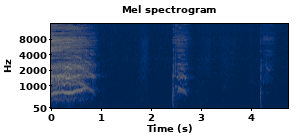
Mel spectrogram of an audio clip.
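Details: Recorded with a new high-fidelity microphone: a short burst of voiced coughing or throat clearing followed by two brief dry coughs in a quiet room.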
